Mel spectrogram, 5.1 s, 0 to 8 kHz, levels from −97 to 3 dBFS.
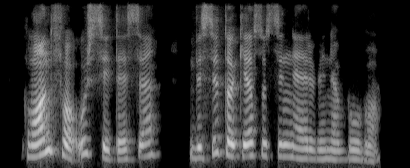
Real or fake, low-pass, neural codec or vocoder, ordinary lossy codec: fake; 7.2 kHz; vocoder, 22.05 kHz, 80 mel bands, WaveNeXt; Opus, 64 kbps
